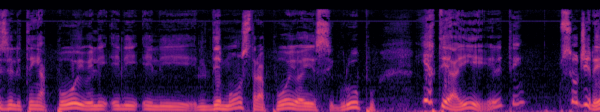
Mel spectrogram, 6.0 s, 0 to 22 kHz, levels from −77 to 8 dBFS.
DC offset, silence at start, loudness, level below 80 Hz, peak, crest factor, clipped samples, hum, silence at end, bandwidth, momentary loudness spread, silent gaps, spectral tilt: under 0.1%; 0 s; -23 LUFS; -40 dBFS; -8 dBFS; 16 dB; under 0.1%; none; 0 s; 16 kHz; 11 LU; none; -4.5 dB/octave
